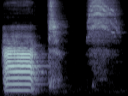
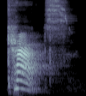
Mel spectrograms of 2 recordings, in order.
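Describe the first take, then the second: First: "Cats" broken into c, at, s with gaps; sounded out. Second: Said in the usual way. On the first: Shown as a demonstration. Teacher helps learners read, "Cats" split into separate sounds. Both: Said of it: "let's read these words".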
